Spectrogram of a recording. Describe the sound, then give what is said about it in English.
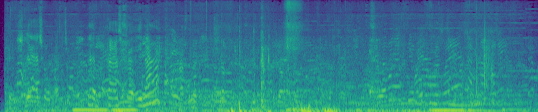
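Busy crowd ambience at the Chichicastenango Sunday market in the Guatemalan highlands: many overlapping voices chattering at once in a steady, dense hubbub, with occasional brief knocks and clatters rising above the murmur. “But there was no way we were leaving the Guatemalan highlands without a visit to the famous Chichicastenango Sunday market.”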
